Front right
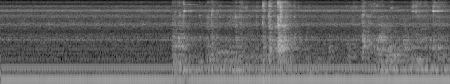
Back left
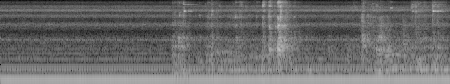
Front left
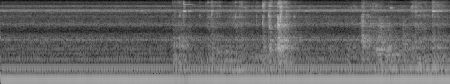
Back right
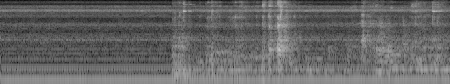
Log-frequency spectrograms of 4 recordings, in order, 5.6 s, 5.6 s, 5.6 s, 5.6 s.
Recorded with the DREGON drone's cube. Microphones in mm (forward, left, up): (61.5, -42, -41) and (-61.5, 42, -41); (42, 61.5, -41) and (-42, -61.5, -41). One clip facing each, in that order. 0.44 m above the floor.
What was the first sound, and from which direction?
Keys jangling, 155° right.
